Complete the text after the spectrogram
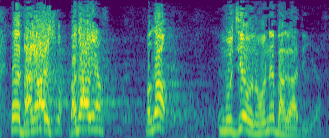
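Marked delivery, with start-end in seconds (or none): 0.1-1.7 mock angry dismissal. Ordering him chased away.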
